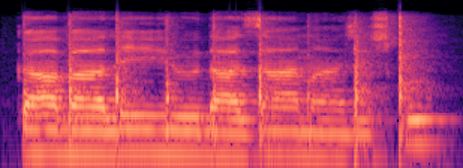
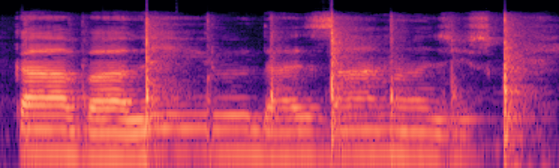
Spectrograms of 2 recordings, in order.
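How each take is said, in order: First: It is recited at a faster, quickened pace. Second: It is recited at a slower, steady pace.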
